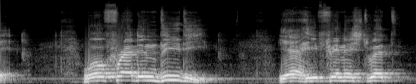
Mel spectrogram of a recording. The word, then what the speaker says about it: Ndidi: Ndidi. Ndidi. That's how you say it. Wilfred Ndidi.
